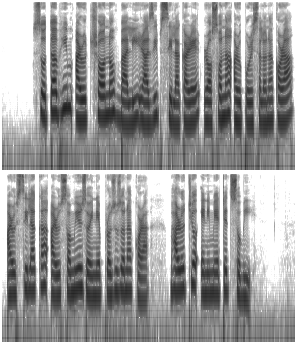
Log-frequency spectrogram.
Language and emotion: Assamese, neutral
